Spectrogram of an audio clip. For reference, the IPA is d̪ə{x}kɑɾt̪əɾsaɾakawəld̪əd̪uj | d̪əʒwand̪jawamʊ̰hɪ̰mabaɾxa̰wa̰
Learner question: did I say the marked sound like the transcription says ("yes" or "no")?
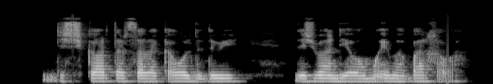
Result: no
